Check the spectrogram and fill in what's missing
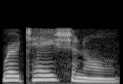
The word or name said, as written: rotational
